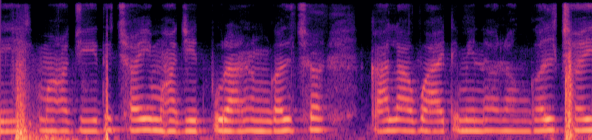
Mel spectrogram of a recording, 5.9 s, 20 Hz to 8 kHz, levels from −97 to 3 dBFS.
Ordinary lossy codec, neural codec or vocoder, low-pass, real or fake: none; none; 7.2 kHz; real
